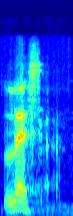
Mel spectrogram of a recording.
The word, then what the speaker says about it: Loesser: song one Frank Loesser the name is spelled l OE SS ER but is pronounced lesser and the same Frank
